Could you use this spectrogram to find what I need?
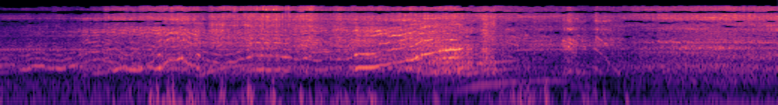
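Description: Toy truck tyres crunch over loose dirt.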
